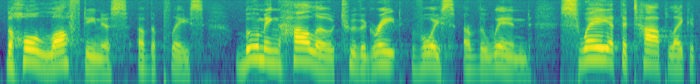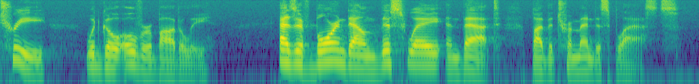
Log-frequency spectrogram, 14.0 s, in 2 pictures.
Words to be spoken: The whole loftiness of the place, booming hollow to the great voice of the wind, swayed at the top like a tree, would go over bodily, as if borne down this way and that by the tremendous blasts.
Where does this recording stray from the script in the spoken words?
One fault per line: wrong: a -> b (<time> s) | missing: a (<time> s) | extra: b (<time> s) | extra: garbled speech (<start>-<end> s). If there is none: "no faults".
wrong: swayed -> sway (5.6 s)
